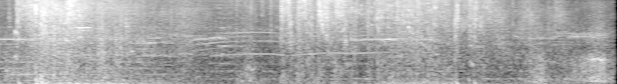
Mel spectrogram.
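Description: Punches and kicks thud in a fight.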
